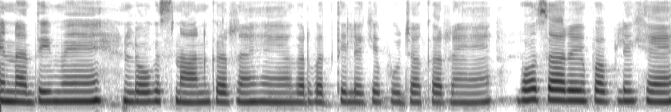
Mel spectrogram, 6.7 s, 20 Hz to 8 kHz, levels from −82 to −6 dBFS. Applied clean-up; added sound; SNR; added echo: none; none; none; none.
